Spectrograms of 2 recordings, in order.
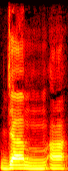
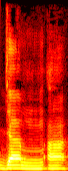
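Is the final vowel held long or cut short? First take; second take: short; short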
